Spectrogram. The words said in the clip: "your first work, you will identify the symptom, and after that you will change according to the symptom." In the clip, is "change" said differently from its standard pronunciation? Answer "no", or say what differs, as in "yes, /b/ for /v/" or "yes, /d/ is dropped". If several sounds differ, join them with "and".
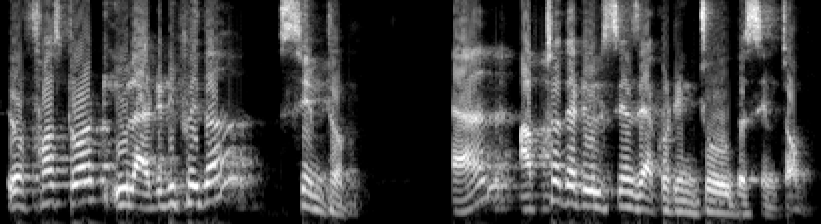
yes, /s/ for /tʃ/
